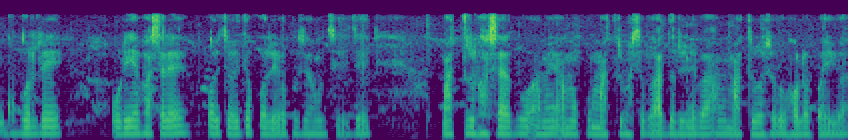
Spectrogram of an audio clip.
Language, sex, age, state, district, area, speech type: Odia, female, 45-60, Odisha, Malkangiri, urban, spontaneous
